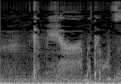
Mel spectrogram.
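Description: A woman speaking in a soft, breathy whisper, with a couple of faint clicks about a second apart.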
